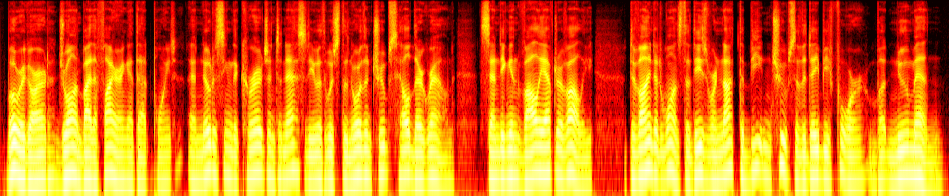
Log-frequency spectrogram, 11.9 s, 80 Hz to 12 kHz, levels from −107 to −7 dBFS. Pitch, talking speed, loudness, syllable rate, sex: 125 Hz, 220 wpm, -19 LUFS, 6.1 syllables/s, male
